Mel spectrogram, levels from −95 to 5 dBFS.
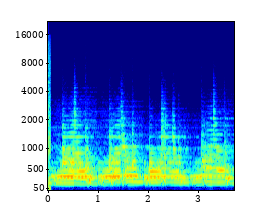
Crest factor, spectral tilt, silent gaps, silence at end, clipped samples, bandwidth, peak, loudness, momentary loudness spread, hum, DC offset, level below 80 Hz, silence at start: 14 dB; -8.5 dB/octave; none; 0 s; under 0.1%; 4.5 kHz; -12 dBFS; -27 LUFS; 7 LU; none; under 0.1%; -62 dBFS; 0 s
